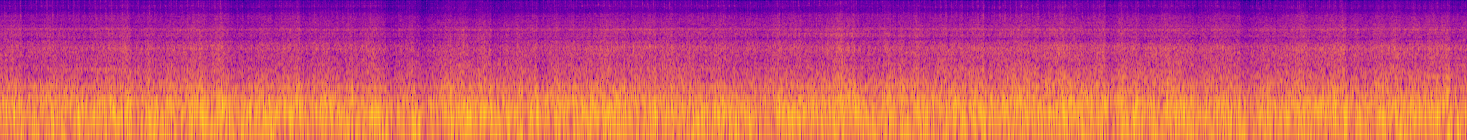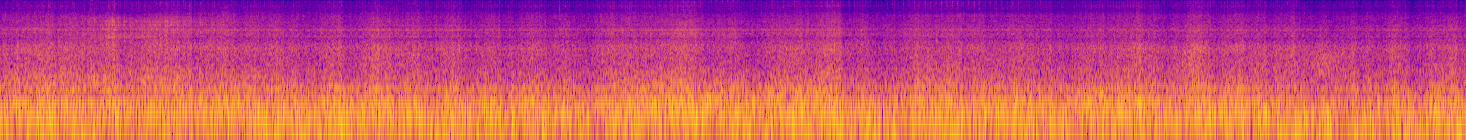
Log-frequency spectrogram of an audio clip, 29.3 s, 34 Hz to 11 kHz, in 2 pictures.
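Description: Harley-Davidson XL883C Sportster's air-cooled 883 cc V-twin engine running steadily while the motorcycle is ridden at road speed, with wind rushing past the microphone.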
